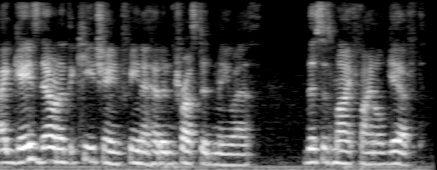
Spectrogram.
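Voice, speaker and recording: Male let's play host, slightly high voice, theatrical read-aloud style with incredulous, wry asides. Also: level tone, normal speed, a bit bright. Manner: incredulous, joking asides between earnest narration. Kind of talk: dramatic read-aloud with reactive commentary.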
